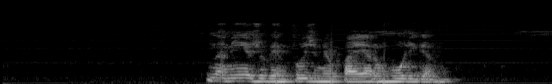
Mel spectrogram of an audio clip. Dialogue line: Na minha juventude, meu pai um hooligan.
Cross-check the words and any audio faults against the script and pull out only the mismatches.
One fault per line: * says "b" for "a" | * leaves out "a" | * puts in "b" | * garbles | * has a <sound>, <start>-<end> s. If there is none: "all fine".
* puts in "era"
